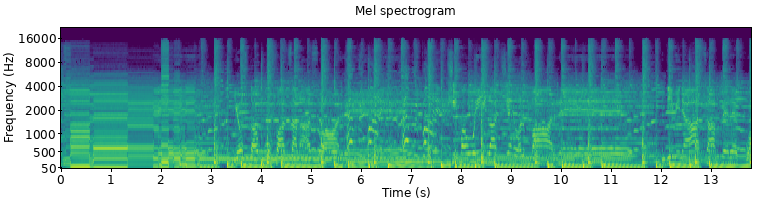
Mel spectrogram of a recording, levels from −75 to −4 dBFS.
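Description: From 0.02 to 2.76 s the sound takes on a rigid 50 Hz buzz: robotic sound from repeated short buffers. Essentially all of it is loops, likely from audio arriving too seldom, with a 20 ms buffer replayed while the real signal is skipped.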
